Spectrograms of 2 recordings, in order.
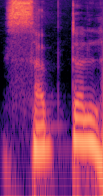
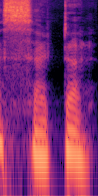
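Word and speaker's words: subtle: बी मुकम्मल silent है जैसे सटल यह वर्ड सबटल हरगिज नहीं होगा बल्कि होगा सटल इसी तरह सकम बी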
